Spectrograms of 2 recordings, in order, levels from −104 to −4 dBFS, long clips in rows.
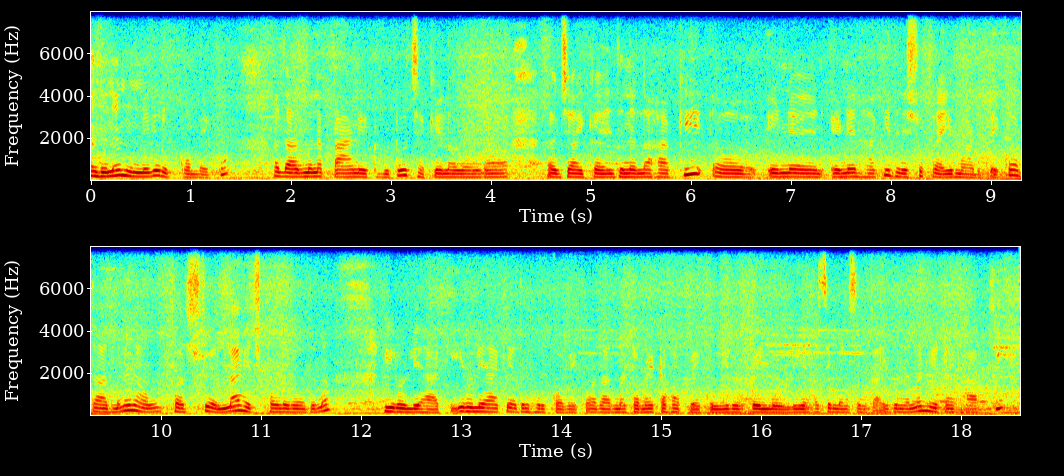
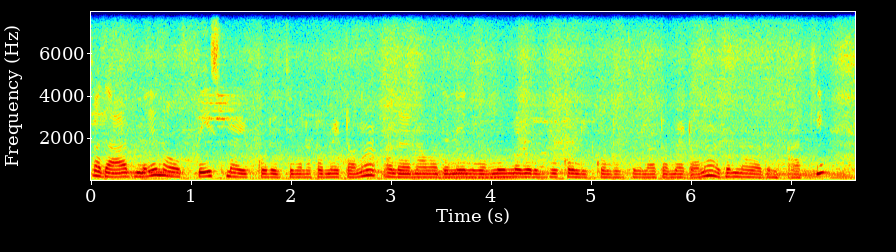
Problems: constant background noise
